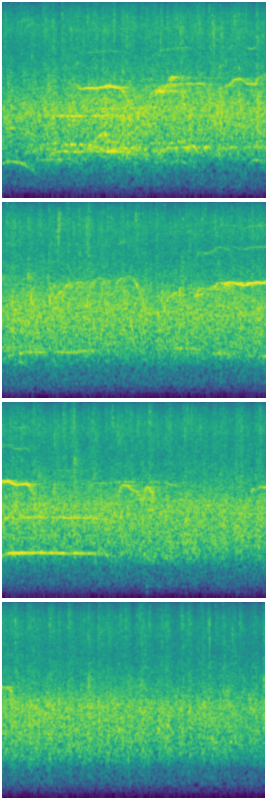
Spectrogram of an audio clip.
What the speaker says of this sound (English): You're on your feet applauding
